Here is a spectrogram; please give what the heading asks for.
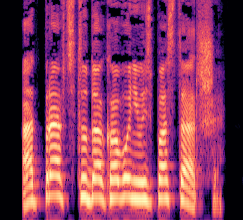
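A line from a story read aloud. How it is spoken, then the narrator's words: Sharp bark. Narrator (Russian): рявкнул Таупан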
